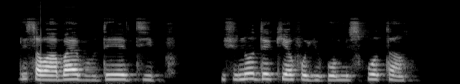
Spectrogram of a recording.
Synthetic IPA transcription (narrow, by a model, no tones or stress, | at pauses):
lisawabajbudedip | iʃinodekiafoɟuɡomiskota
